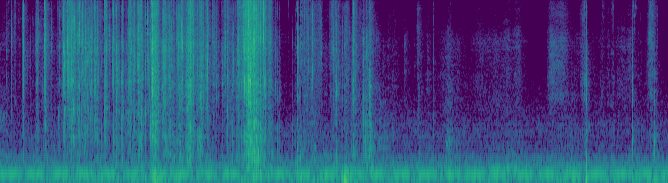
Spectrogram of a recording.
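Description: Foil wrapper of a trading card pack being torn open and crinkled by hand: a run of crackling rustles over the first few seconds, loudest about three seconds in. It is followed by softer rustles and clicks as the cards are handled.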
